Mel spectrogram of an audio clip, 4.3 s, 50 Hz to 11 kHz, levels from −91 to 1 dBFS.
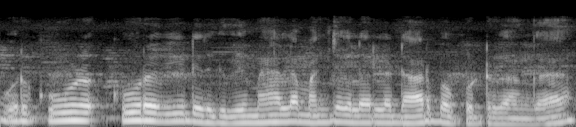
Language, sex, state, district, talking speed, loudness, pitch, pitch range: Tamil, male, Tamil Nadu, Kanyakumari, 140 wpm, -17 LUFS, 135 Hz, 125-160 Hz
